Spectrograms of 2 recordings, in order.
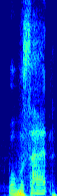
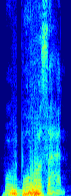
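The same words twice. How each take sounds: First: Said in the usual way. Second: Much louder startled question; alarmed. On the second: Acted. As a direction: blurt it out in sudden alarm, stumbling on the first word. Woken suddenly, repeats question in alarm.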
